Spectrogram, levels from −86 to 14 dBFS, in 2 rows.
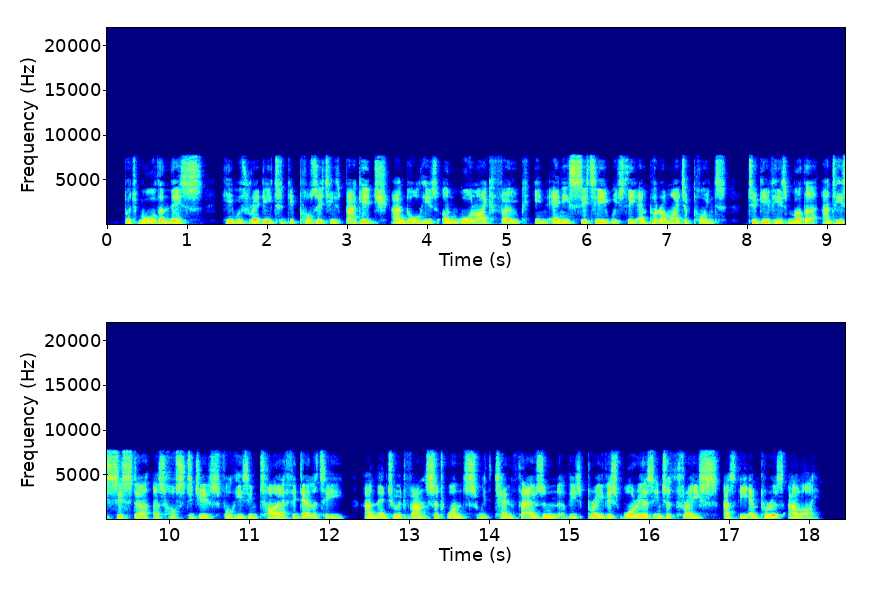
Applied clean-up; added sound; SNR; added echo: none; none; none; none.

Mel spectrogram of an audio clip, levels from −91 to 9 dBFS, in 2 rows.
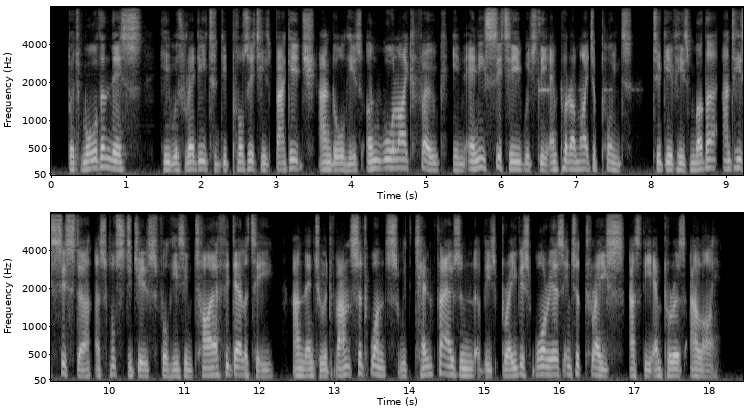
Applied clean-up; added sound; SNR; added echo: neural diffusion model UNIVERSE++.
